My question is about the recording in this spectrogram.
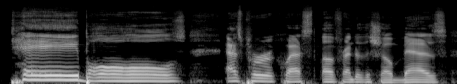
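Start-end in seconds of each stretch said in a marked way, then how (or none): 0.1-1.9 loud, drawn-out TABLES; hyped announcer shout. Pretend. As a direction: stretch it out long and loud like a ring announcer. Announcer hyping the show topic.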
